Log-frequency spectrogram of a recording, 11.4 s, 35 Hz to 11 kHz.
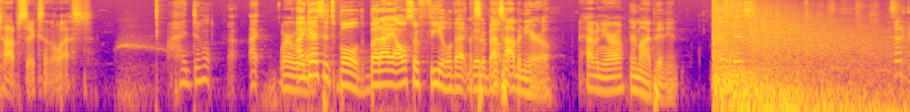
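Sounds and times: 
speech: 0:00.0 - 0:01.2, 0:02.2 - 0:09.6, 0:11.2 - 0:11.3
explosion sound effect with deep low rumble and roar: 0:09.0 - 0:11.3.

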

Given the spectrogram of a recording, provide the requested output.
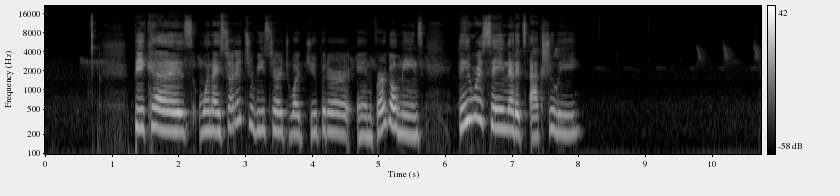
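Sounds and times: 
birds chirping outdoors in good weather: 0:00.0 - 0:10.7
speech: 0:01.3 - 0:08.1.

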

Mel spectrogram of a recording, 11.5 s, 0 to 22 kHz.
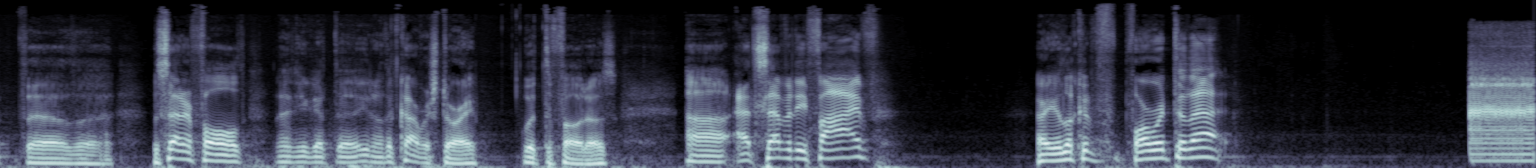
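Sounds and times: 
speech: 0:00.0 - 0:06.8, 0:07.8 - 0:09.3, 0:11.0 - 0:11.5
harsh electronic buzzer: 0:11.0 - 0:11.5.

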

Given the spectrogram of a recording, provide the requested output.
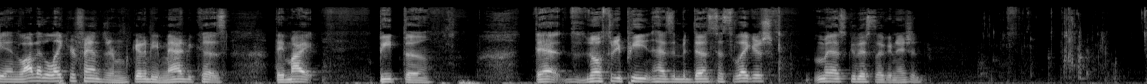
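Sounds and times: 
speech: 0:00.0 - 0:04.4, 0:05.4 - 0:09.4
person drinking water with gulps and swallows: 0:09.7 - 0:11.4.

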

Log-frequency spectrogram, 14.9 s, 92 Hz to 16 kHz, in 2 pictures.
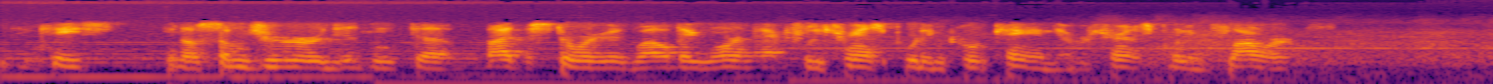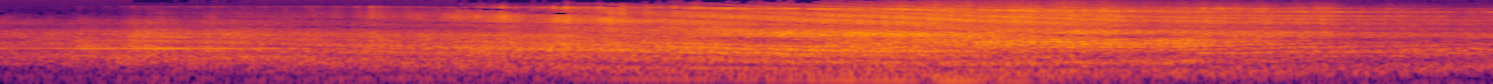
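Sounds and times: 
faint sweeping whine: 0:00.0 - 0:12.0
airplane engines roaring while landing: 0:00.0 - 0:14.9
speech: 0:00.2 - 0:06.7.

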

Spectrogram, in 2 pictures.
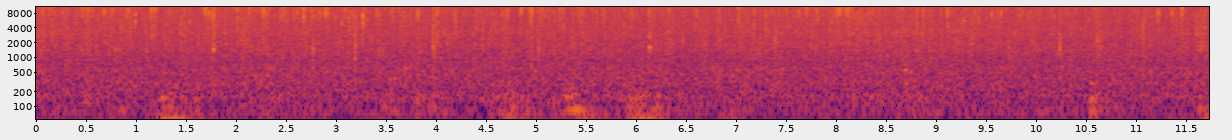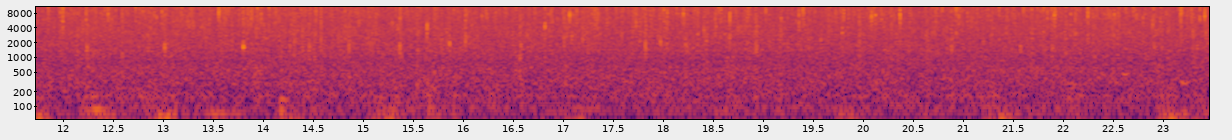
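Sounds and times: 
steady heavy rain: 0:00.0 - 0:23.4
soft low rumble: 0:04.7 - 0:06.4.

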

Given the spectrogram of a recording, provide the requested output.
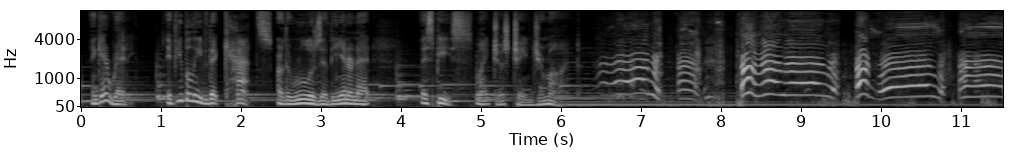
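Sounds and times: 
speech: 0:00.1 - 0:06.6, 0:07.2 - 0:08.8
husky sled dog howling and whining: 0:06.5 - 0:11.5.

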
